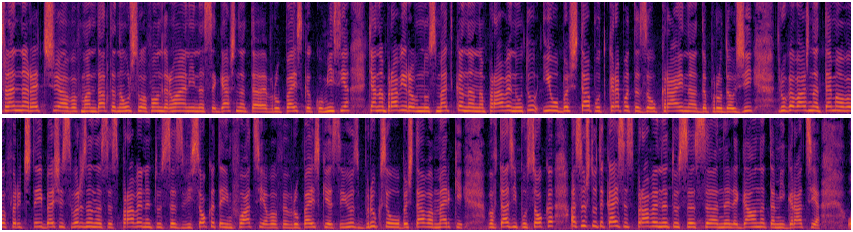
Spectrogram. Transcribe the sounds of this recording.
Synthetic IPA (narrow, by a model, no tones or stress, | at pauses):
t͡ʃlɛnːɐɾɛt͡ʃvɐfmɐnd̪at̪ənɐuɾsʊlˠəfɔnd̪ɛɾlˠajɛninɐsɛɡaʃnət̪əɛvɾopɛjskəkomisijət̪ʲanɐpɾaviɾɐvnosmɛt̪kənɐnɐpɾavɛnot̪oiobɛʃt̪apot̪kɾɛpət̪əzɐukɾajnəd̪ɐpɾod̪ɐlˠʒid̪ɾuɡəvaʒnət̪ɛməvəfɾɛt͡ʃt̪ɛibɛʃɛsvɤɾzənəsɐspɾavʲɐnɛt̪osɐsvisɔkət̪əinflˠat̪sijəvəfɛvɾopɛjskijəsɐjus̬bɾʲuksɛlˠobɛʃt̪avəmɛɾkivɐft̪aziposɔkəɐsɤʃt̪ot̪ɐkaisɐspɾavʲɐnɛt̪osəsnɛlɛɡalˠnət̪əmiɡɾat̪sijə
